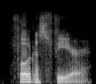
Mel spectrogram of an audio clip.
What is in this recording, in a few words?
"photosphere", American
